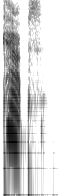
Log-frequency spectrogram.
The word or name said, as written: caps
